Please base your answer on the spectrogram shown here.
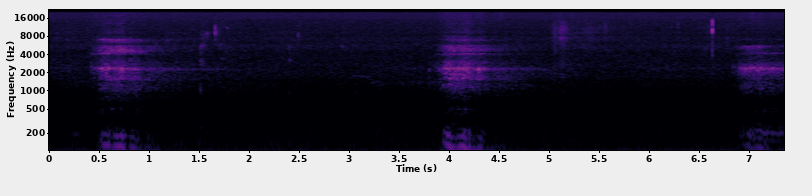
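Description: Low, rumbling snores with each breath, about 18 a minute, in a quiet room: a dog snoring.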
